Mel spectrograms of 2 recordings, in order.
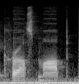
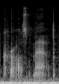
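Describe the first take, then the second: First: The vowel in the second word sounds like mop. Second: The vowel in the second word sounds like cap. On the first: "I say cross mop" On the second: "instead of cross map"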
